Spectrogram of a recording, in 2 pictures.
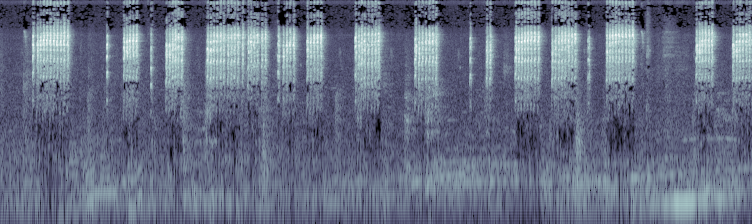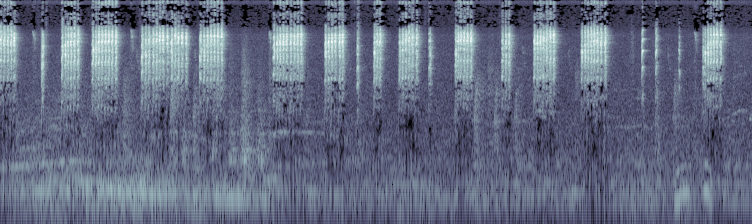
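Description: Yuhina singing in the 'konslet, tembakan rapat' style: dense, buzzy bursts of high notes fired off in quick succession, about one burst a second with short gaps between.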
